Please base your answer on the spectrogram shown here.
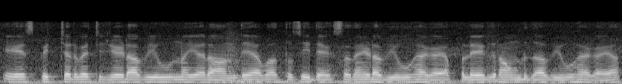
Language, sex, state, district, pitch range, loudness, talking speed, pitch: Punjabi, male, Punjab, Kapurthala, 110-115 Hz, -15 LUFS, 195 wpm, 110 Hz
